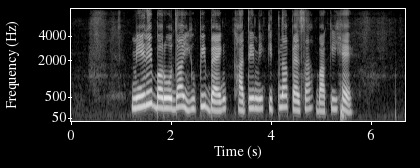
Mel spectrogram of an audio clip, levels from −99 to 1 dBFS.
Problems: none marked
